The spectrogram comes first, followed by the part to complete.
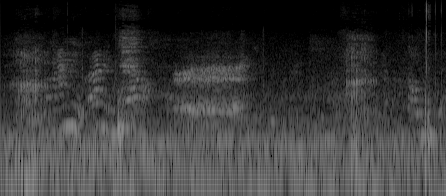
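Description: A man's voice talking, then a drawn-out, wavering vocal cry lasting about a second, near the middle.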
